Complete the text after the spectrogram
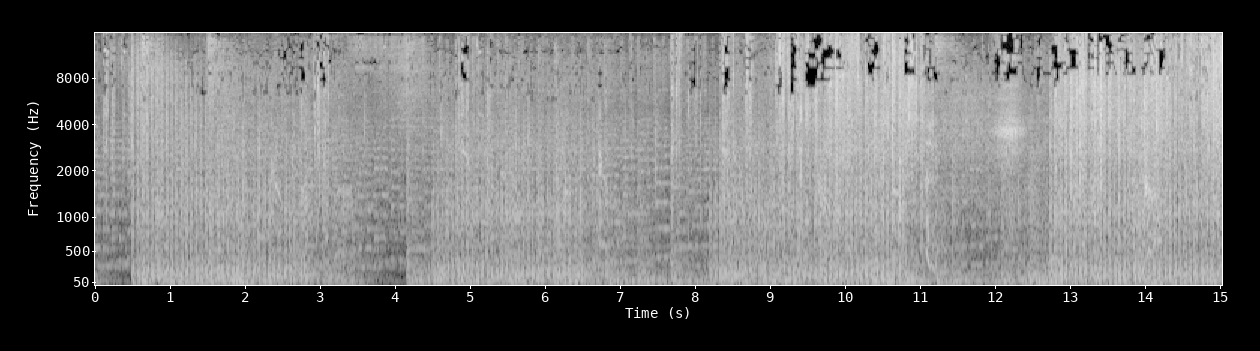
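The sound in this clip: Rapid carbine gunfire: many loud, sharp shots packed into dense bursts that run almost without pause, with a brief dip in the volume partway through.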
